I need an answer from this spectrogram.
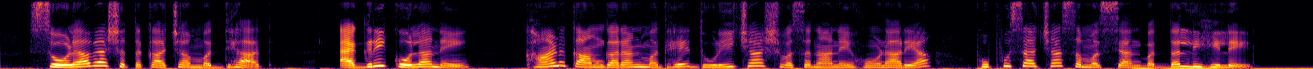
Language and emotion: Marathi, neutral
